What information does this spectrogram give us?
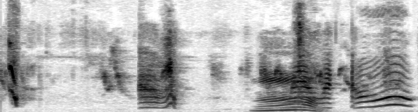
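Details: Pet Indian ringneck parakeet talking indoors, giving a run of bright, harmonic, cat-like 'meow' imitations: short nasal syllables, one lower sliding note and a final bent, wavering call, with gaps of silence between.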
